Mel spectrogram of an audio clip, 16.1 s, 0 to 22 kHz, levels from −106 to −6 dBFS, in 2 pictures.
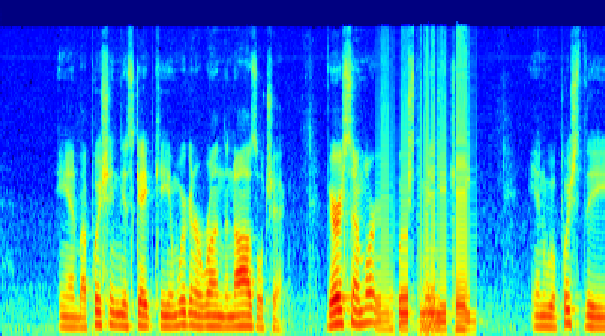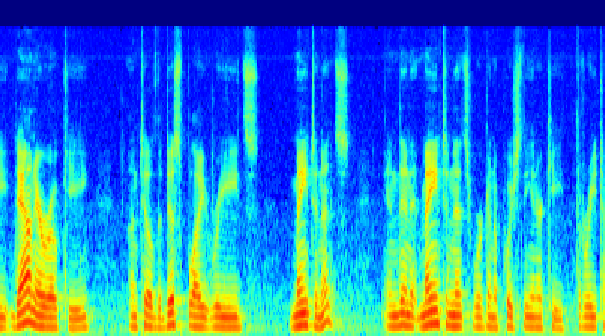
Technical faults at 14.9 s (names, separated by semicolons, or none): none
